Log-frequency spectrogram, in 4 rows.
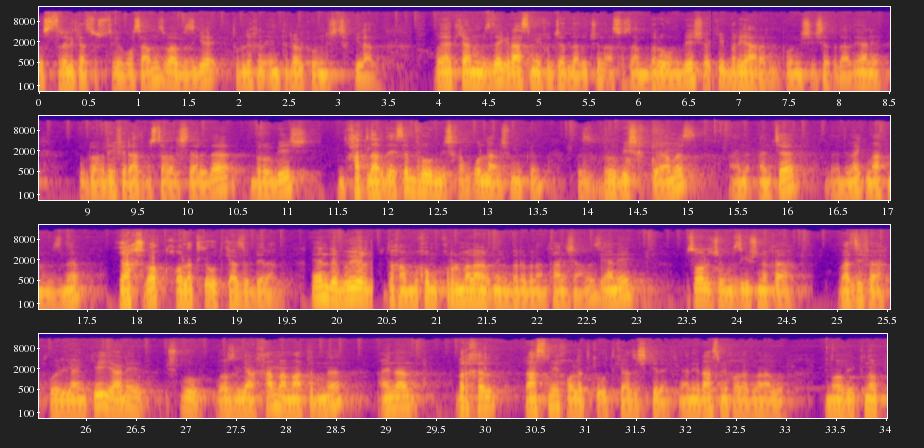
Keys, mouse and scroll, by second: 15.2 click, 24.5-25.1 scroll down 7, 25.5-29.9 scroll, 30.2-31.6 scroll down 10, 31.7-32.6 scroll.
